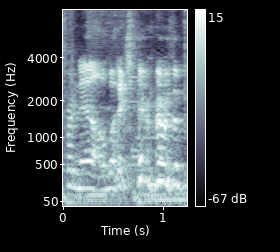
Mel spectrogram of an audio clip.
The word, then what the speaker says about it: Fresnel: Okay, it's pronounced Fresnel, but I can't remember the proper spelling at this juncture.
